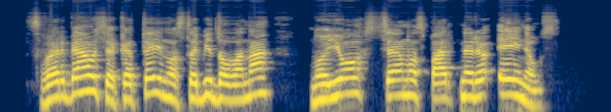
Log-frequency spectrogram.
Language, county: Lithuanian, Vilnius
